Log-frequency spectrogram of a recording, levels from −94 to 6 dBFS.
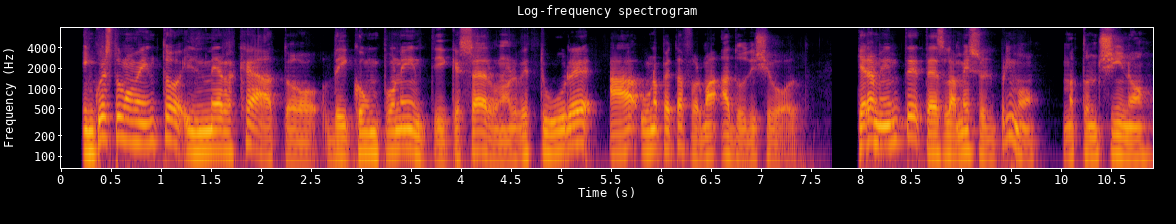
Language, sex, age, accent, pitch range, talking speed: Italian, male, 30-49, native, 90-110 Hz, 130 wpm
